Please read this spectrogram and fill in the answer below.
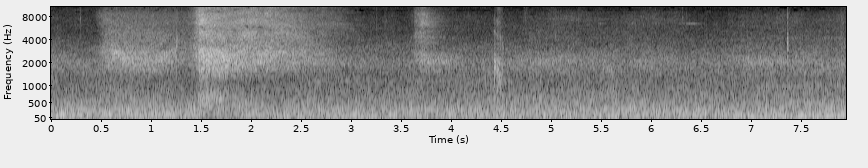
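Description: Diesel tractor-trailer pulling FedEx Ground double trailers idling and creeping forward with a steady low engine drone. A loud hiss of air from its air brakes comes about a second and a half in, with a couple of light clicks a few seconds later.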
